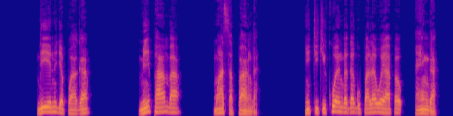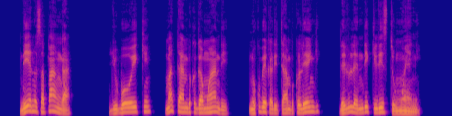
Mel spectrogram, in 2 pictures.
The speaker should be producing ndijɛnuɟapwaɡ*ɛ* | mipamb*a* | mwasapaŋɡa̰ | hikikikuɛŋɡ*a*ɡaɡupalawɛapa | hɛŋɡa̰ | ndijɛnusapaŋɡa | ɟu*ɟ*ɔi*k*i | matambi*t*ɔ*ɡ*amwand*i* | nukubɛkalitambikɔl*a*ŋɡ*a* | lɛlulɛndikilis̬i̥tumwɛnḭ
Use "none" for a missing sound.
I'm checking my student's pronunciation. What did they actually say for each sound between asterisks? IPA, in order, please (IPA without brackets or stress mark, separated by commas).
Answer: a, a, a, b, k, k, ɡ, i, ɛ, i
